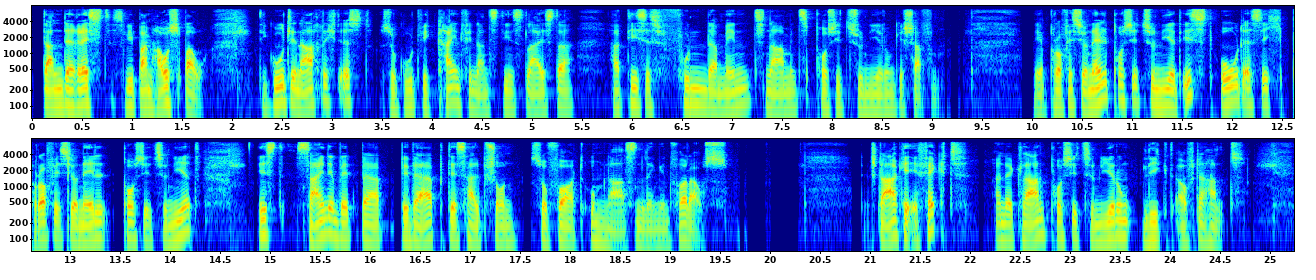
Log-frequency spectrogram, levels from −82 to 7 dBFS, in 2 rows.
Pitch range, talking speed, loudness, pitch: 90-110 Hz, 115 wpm, -23 LUFS, 100 Hz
